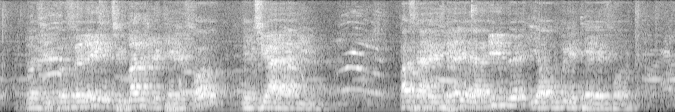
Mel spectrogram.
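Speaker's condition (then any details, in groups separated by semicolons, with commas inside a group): No condition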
